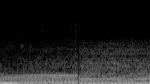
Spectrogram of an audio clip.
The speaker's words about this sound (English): Okay, pausing for the plane. Like, where is the airport?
